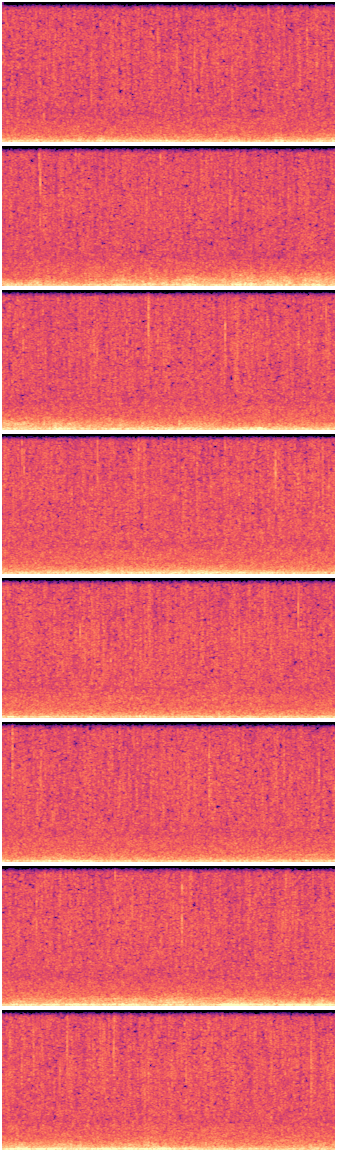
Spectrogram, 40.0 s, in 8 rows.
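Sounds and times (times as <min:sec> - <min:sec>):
steady rain falling: 0:00.0 - 0:39.9
rumble of thunder: 0:06.6 - 0:13.1, 0:30.0 - 0:37.9.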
